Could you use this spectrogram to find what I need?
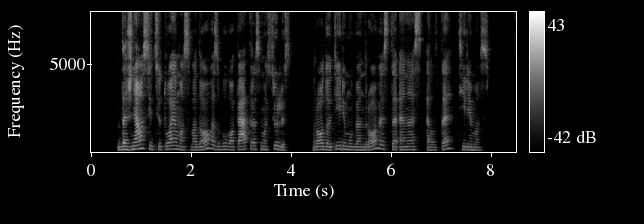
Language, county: Lithuanian, Vilnius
